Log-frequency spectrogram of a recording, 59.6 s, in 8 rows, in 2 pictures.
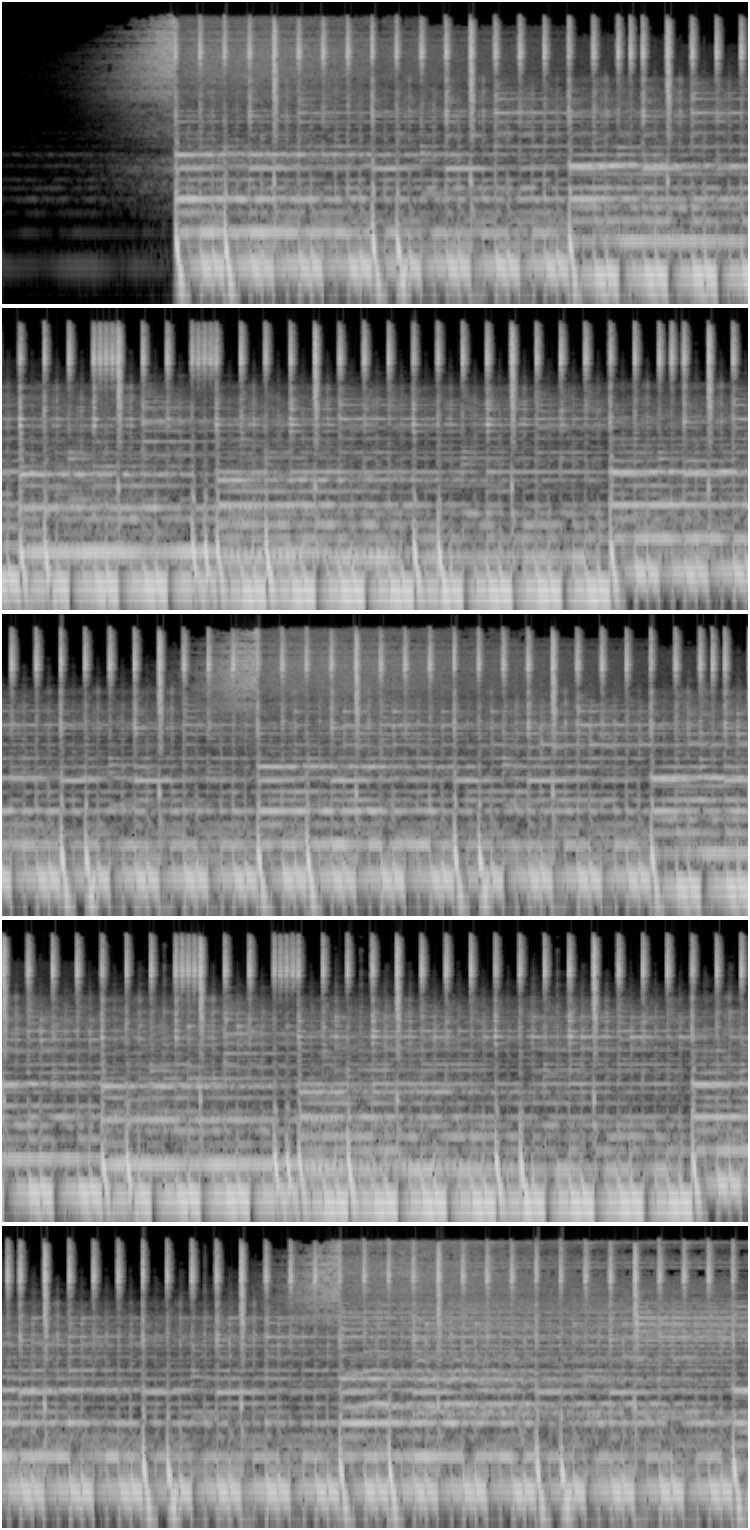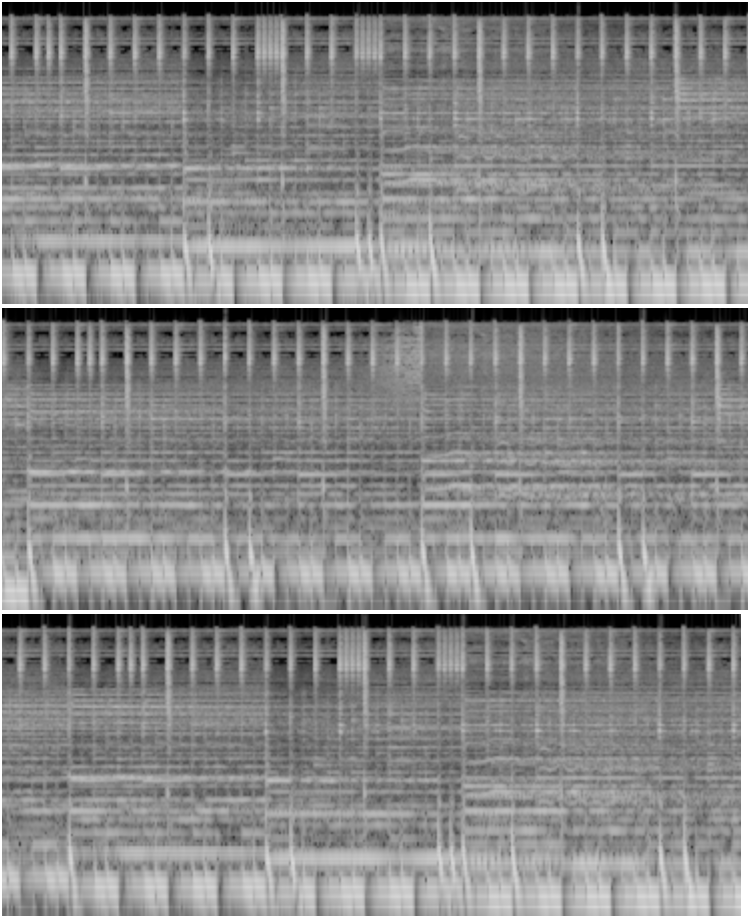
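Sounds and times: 
lounge music: 1.6 - 59.6.

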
